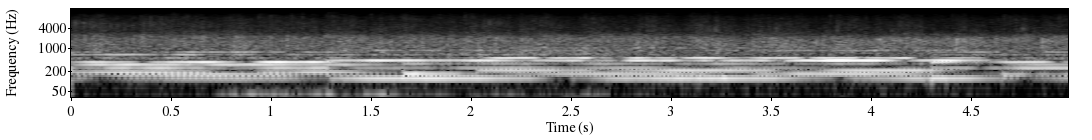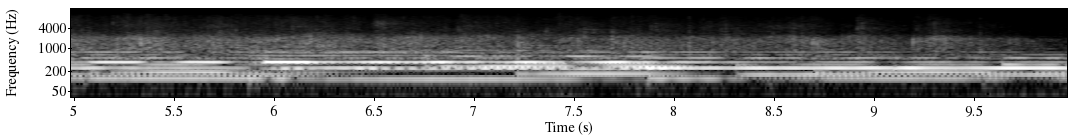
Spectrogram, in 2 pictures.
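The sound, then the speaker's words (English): An audience claps steadily for several seconds, the dense applause blending with sustained organ-like chords that hold underneath throughout. No one speaks. It is a hand clap of praise to Jesus after a prayer at a child's dedication in church. “Come on, can you give Jesus a hand clap of praise?”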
